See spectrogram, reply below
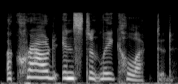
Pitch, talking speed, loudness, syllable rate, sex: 265 Hz, 135 wpm, -15 LUFS, 4.9 syllables/s, female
